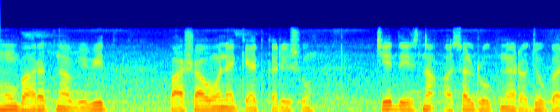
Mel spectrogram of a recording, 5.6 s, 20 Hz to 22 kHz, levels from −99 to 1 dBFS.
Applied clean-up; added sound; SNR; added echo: none; none; none; none.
